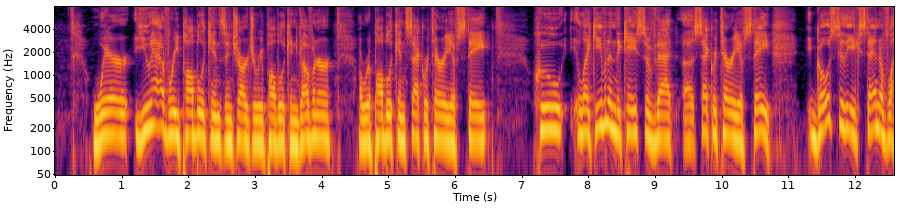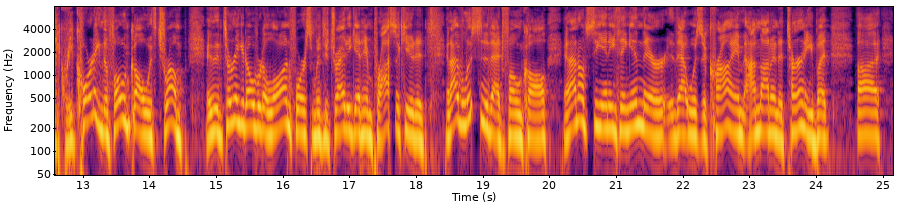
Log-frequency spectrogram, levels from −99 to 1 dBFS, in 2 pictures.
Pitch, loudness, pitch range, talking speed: 160 Hz, -15 LUFS, 145-180 Hz, 180 wpm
